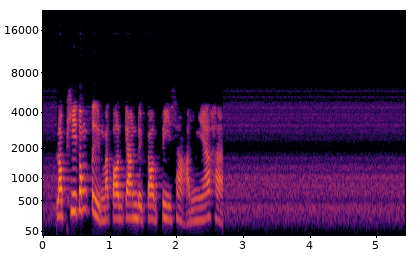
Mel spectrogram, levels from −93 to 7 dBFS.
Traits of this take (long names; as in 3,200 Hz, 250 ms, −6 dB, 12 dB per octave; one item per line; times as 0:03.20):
background noise floor −51 dBFS
spectral slope −0.5 dB per octave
